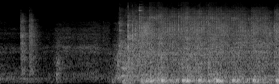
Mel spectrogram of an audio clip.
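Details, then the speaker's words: 1977 Suzuki GS750 first start after brake cleaner was sprayed into the carbs with pod filters off: a few cranking coughs, then it catches into a steady, busy idle and responds well to throttle. Normal running. "right so as you can see it ran pretty well was even able to give it some throttle and it responded pretty good to that"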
